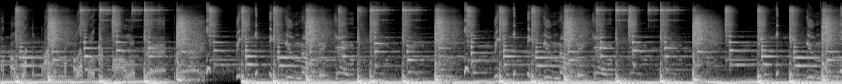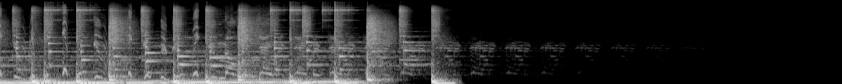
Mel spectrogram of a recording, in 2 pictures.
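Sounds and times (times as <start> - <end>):
ethnic game music: 0.0 - 13.0.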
